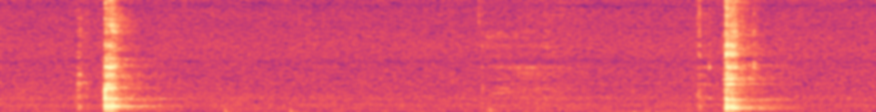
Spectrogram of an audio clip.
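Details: Deep hiccups: two abrupt, deep, throaty hiccups about three seconds apart in a quiet room.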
